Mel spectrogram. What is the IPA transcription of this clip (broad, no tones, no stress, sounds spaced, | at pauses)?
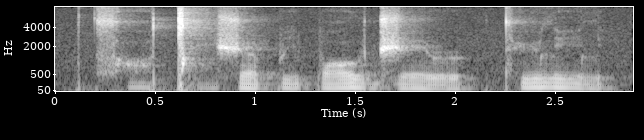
t͡sʰ ɔ̤ ǀʰ i̤ ʃ œ p i p ɔ u̯ d͡ʒ e ɹ | tʰ y l i l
